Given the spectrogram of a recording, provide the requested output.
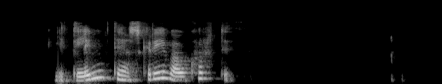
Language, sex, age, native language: Icelandic, female, 30-39, Icelandic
